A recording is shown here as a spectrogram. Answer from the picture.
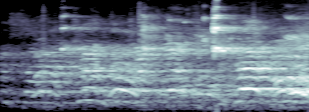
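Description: Basketball game sound fading in from silence: a ball bouncing on the hardwood court amid voices in a large gym, with a sharp bounce about one and a half seconds in.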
